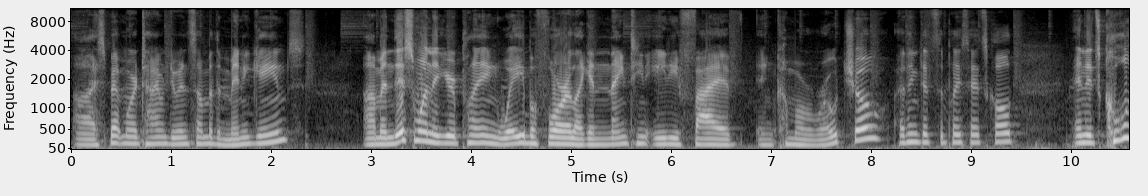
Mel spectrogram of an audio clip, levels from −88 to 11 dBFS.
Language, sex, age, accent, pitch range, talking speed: English, male, 20-39, American, 130-160 Hz, 200 wpm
